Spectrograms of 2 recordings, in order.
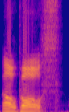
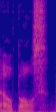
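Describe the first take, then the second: First: Louder, hammed-up oh balls; mock dismay. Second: Softer, lower muttered oh balls; under the breath; muttered dismay. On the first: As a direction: repeat it big and theatrical. Repeated loud in put-on voice. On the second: Real, not acted. Muttered reaction to a threat.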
